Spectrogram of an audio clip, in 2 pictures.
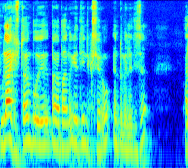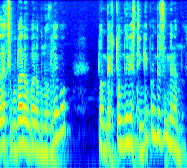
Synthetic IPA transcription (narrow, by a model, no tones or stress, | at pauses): t̪ulaxist̪amembopaɾapanojat̪̬ienikseɾoend̪omelet̪is̬a | alat͡sːipupanopupanoput̪oflepot̪uambext̪ombuinest̪iŋɡipombes̬umːenambo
